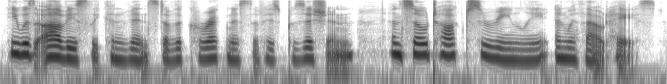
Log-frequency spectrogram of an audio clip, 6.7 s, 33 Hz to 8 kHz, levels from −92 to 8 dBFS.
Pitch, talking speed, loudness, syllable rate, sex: 185 Hz, 155 wpm, -21 LUFS, 5.1 syllables/s, female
